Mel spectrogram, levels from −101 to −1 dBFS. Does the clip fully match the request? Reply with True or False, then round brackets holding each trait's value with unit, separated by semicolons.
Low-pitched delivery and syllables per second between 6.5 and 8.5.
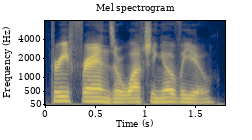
False (130 Hz; 5.6 syllables/s)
